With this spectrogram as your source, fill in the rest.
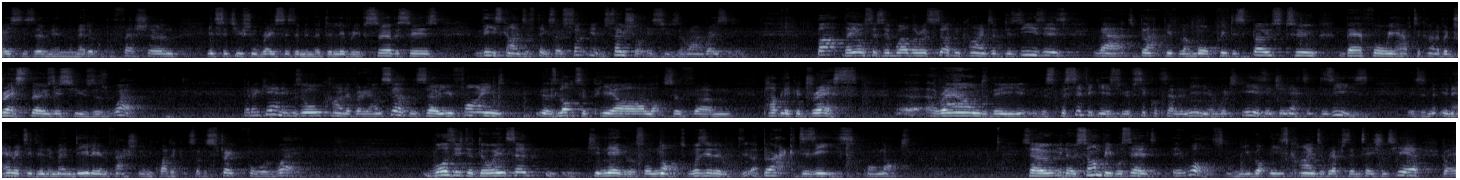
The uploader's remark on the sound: Podcast of the introductory lecture to the conference: 'Power and Change in the Americas in the Modern Era' organized by UCL Institute of the Americas Post-graduate Research Network.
